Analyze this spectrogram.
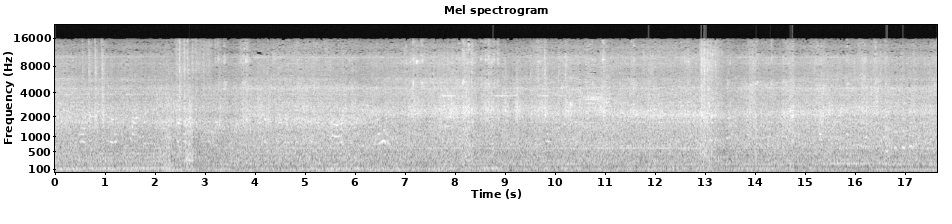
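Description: A bus rattles and clatters over the road.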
